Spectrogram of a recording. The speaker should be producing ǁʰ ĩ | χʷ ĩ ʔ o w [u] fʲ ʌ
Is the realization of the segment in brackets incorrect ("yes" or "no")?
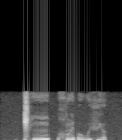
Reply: no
